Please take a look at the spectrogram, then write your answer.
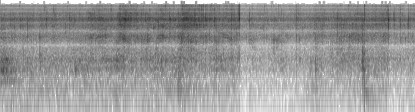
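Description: Ginger garlic paste frying with onions in a hot pan, a steady close, loud sizzle with a few faint stirring scrapes, no talk.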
